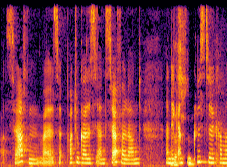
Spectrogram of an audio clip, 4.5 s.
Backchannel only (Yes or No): Yes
